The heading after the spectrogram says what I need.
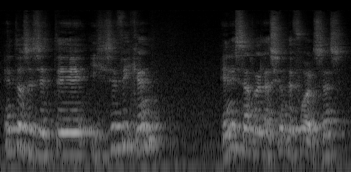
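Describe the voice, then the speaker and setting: A man with an Argentine accent, a guest in an interview, telling a long history lesson and often stopping on "este" and "eh" and clearing his throat. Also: high voice, fairly even intonation, unhurried. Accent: Argentine Spanish. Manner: didactic storyteller, uses fillers like "este" and "eh", clears throat often. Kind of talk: lecturing historical account. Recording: very echoey room with faint background noise.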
